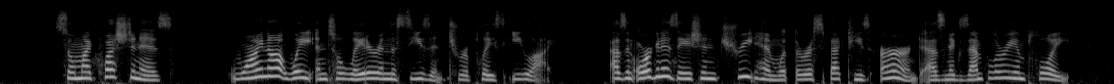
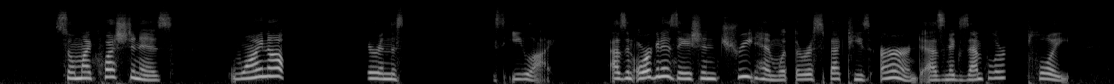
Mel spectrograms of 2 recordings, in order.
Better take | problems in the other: first | audio cutting out; at 3 s for 1 s, at 4 s for 1 s and at 10 s

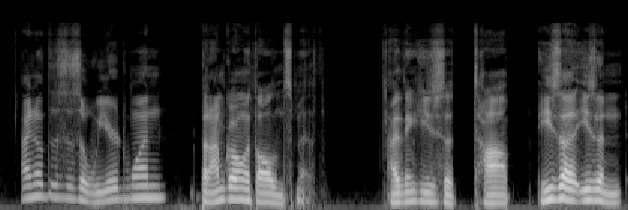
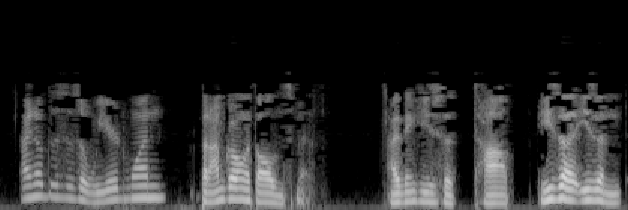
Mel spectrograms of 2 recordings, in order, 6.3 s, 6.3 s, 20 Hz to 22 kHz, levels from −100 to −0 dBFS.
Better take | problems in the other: first | garbled, watery; badly

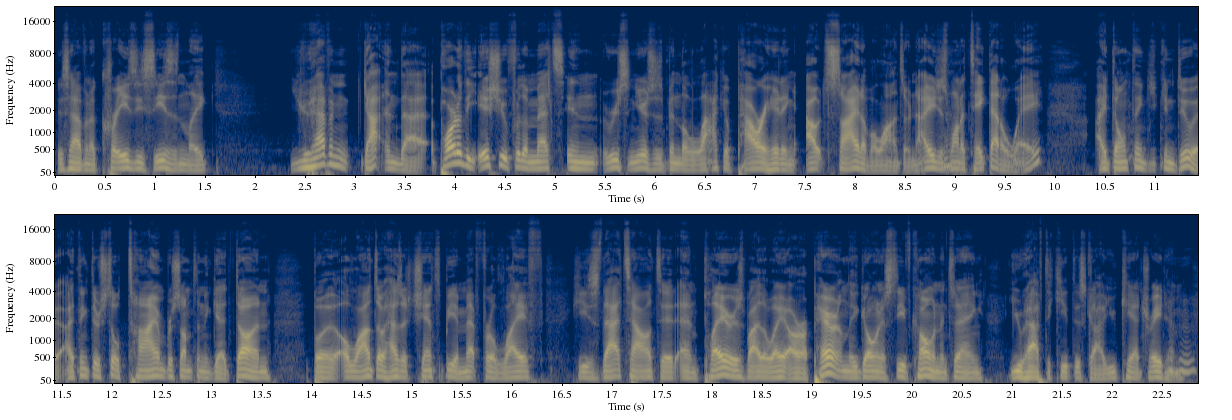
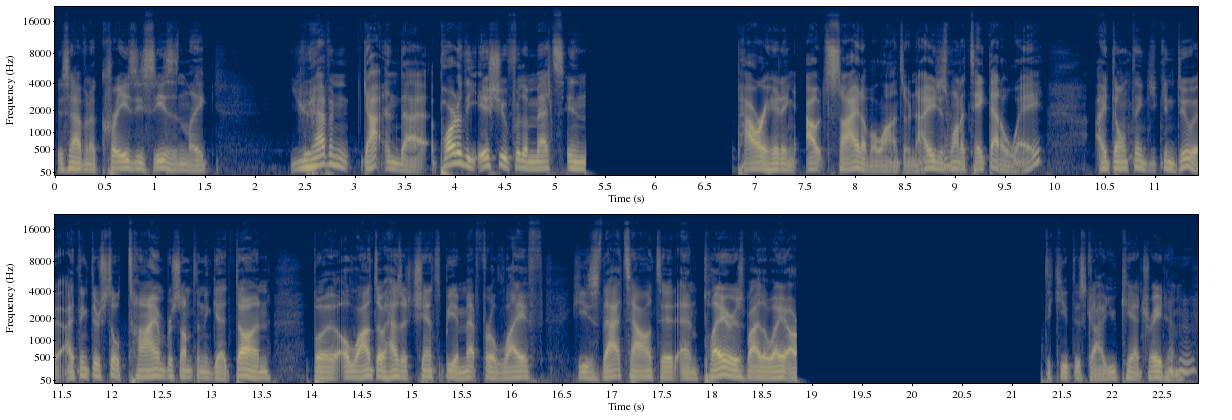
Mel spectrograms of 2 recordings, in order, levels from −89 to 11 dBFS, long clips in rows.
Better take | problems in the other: first | audio cutting out; at 5.5 s for 1.5 s and at 19 s for 2.5 s

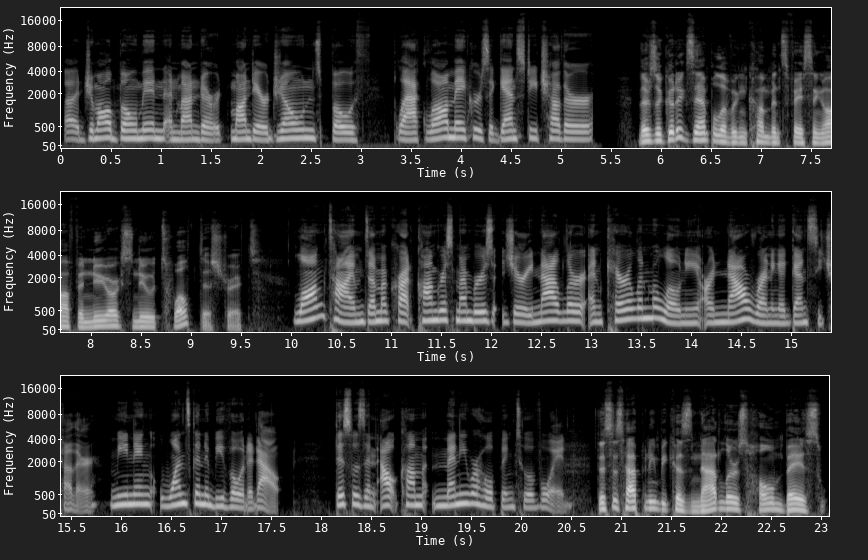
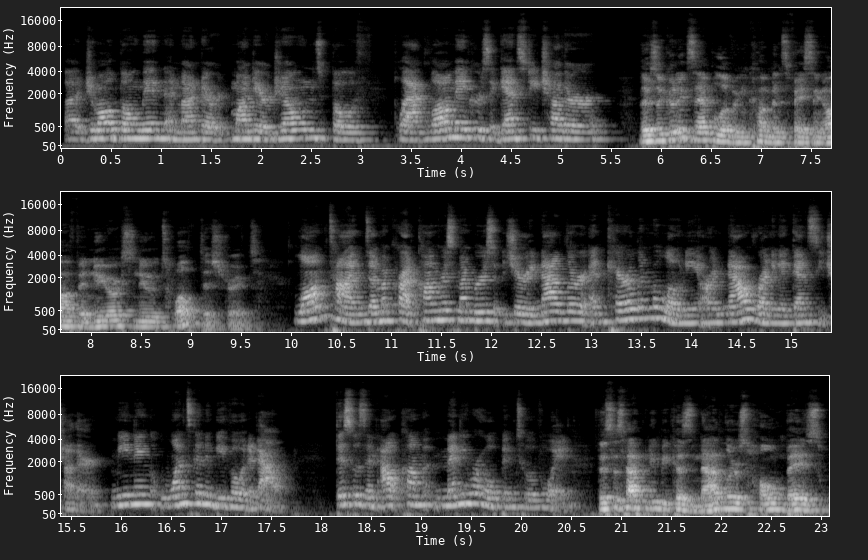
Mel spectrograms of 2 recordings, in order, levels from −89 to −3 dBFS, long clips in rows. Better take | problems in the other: first | off-mic speech; far // room echo; very slight; dies away in 0.3 s

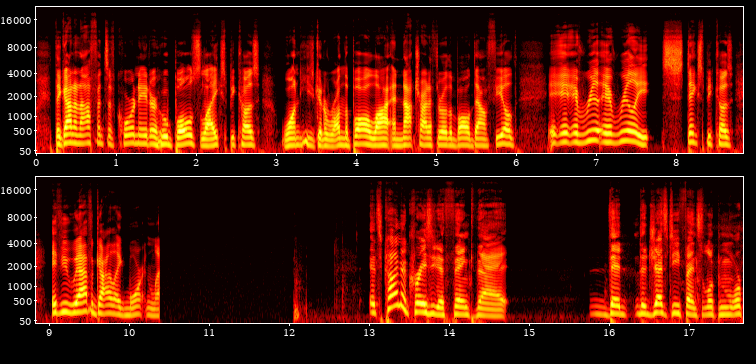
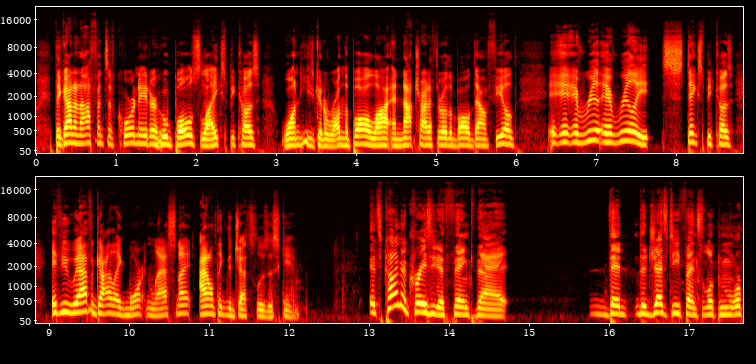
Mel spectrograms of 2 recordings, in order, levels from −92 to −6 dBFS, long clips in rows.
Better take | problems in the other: second | audio cutting out; at 10 s for 1.5 s

